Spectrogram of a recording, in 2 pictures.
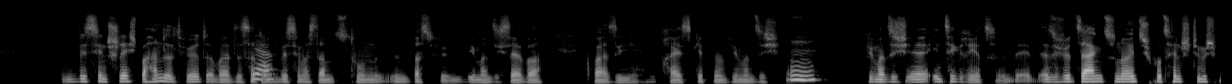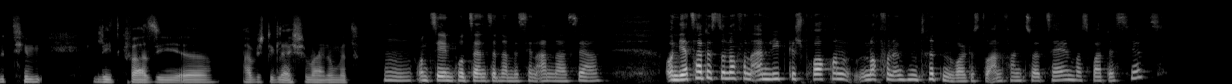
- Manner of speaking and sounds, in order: none
- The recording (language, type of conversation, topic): German, podcast, Wie nimmst du kulturelle Einflüsse in moderner Musik wahr?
